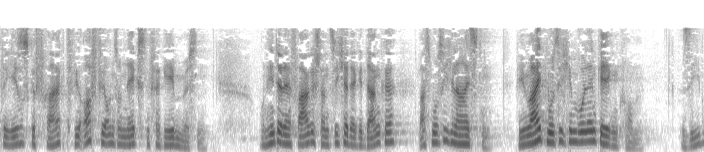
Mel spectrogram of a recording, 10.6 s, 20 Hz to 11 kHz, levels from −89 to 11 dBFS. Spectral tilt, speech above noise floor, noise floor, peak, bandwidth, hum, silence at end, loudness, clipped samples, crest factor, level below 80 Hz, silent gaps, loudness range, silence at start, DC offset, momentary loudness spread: -5 dB/octave; 34 dB; -61 dBFS; -4 dBFS; 6.6 kHz; none; 0 s; -26 LUFS; under 0.1%; 24 dB; -64 dBFS; none; 5 LU; 0 s; under 0.1%; 20 LU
